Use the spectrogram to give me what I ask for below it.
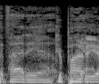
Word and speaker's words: Asif Kapadia: I don't know how you pronounce the surname. – Asif Kapadia.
